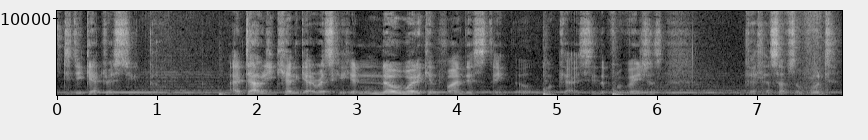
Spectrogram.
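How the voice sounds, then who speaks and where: A man's voice: fairly low pitch, animated, moderate pace. A man giving casual playthrough commentary, chatty and reacting aloud to a story with questions. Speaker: gaming content creator playing a visual novel. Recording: music playing behind the voice. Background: game music.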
